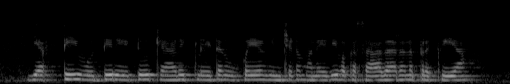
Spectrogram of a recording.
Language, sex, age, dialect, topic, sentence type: Telugu, female, 36-40, Central/Coastal, banking, statement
